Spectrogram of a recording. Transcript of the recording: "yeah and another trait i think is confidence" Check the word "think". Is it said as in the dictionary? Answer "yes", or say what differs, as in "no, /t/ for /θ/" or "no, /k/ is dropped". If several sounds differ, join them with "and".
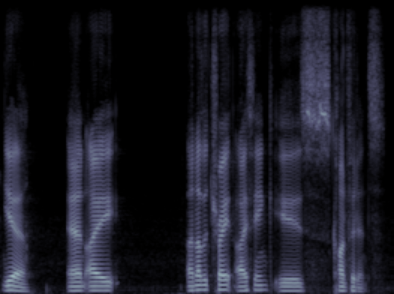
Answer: yes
